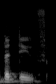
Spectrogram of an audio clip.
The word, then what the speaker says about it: Bidoof: is Like, the the German way, but it's pronounced Bidoof over here.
